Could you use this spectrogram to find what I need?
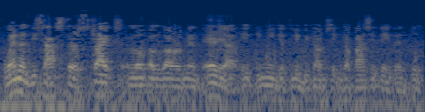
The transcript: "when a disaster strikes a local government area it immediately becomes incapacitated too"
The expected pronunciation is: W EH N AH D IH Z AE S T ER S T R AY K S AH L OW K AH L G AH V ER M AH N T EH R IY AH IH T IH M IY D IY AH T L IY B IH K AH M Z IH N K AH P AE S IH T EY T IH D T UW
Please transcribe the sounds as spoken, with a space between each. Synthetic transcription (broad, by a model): W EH N AH D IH S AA S T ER S T R AY K S AH L OW K AH L G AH V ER M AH N T EH R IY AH IH T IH M IY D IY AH T L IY B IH K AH M S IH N K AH P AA S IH T EY T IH D T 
